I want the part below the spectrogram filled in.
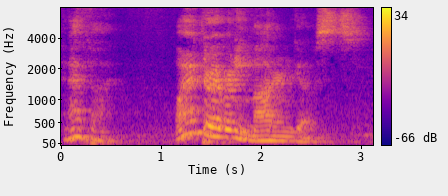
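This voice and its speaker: A man in his forties performing a stand-up set, deadpan stories broken by shouted bits. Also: medium pitch, a little fast. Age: 40s. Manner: deadpan storytelling with shouted bursts for voices. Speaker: stand-up comedian. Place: comedy club stage. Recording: echoey club from far off, noisy. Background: audience laughter.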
